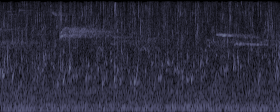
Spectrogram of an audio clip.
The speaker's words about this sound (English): You can hear birds singing as the stream rushes by.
